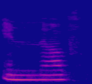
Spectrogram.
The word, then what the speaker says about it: enough: The word enough is pronounced rhyme with the word puff.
